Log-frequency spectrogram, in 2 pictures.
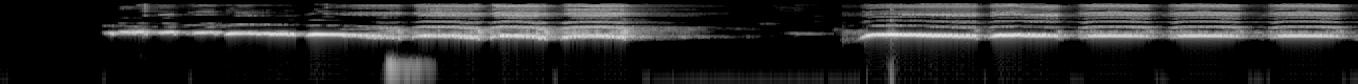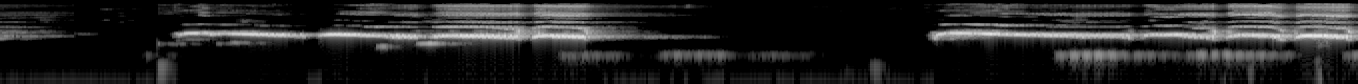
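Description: A female Black-throated Laughingthrush gives four bursts of rolling, wavering whistles, each lasting two to three seconds and separated by short silences.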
